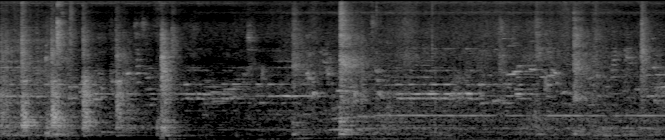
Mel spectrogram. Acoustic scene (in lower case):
elevator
